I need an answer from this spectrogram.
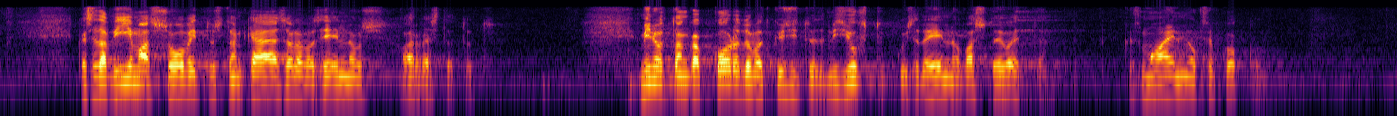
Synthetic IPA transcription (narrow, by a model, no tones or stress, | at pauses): kɑse̞d̪ɑviːmɑsːo̞ːvit̪ːˑust̪o̞nkæːso̞le̞vɑse̞ːlnəwsɑrve̞st̪ɑt̪ːˑud̪̥ | minult̪ːˑo̞nkɑko̞rd̪uvɑt̪̚kys̬it̪ːˑud̪et̪mis̬juht̪ub̥̚kujse̞d̪ɑe̞ːlnewvɑst̪uejvɤ̞ːt̪ːˑɑ | kɑsmɑːilmjo̞ːkseb̥̚ko̞kːu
